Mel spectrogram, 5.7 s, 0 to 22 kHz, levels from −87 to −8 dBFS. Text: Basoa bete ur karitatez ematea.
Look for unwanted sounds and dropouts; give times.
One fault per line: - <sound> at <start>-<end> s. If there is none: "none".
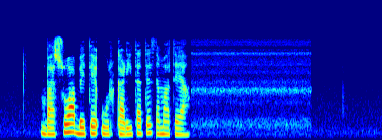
none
